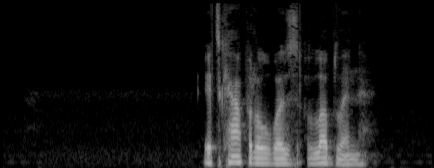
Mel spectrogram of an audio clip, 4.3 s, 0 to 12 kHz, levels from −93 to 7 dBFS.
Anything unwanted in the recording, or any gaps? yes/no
no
